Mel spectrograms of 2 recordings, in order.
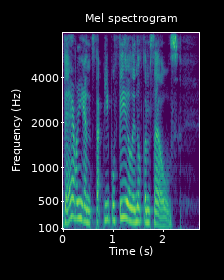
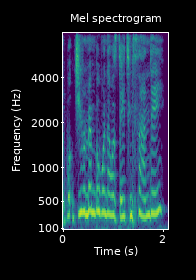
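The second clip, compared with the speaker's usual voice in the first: usual speaking voice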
